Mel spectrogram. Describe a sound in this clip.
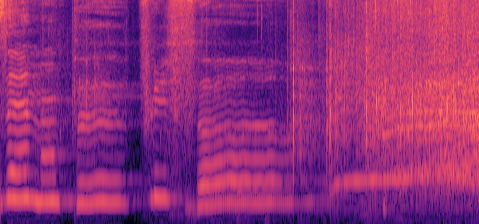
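A young woman speaks in a high, playful puppet voice through a microphone.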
